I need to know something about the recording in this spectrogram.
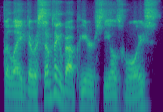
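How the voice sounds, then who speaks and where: Husky low guy cohosting a podcast, swings all over in pitch, cusses nonstop. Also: quick pace. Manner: excitable, swears constantly, laughs a lot. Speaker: podcast co-host. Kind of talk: casual profane chat.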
